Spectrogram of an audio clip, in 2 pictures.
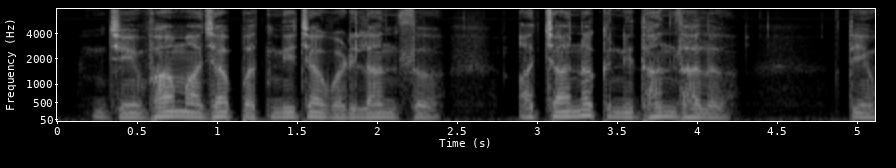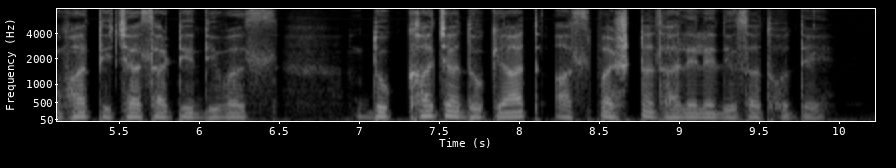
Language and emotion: Marathi, sad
